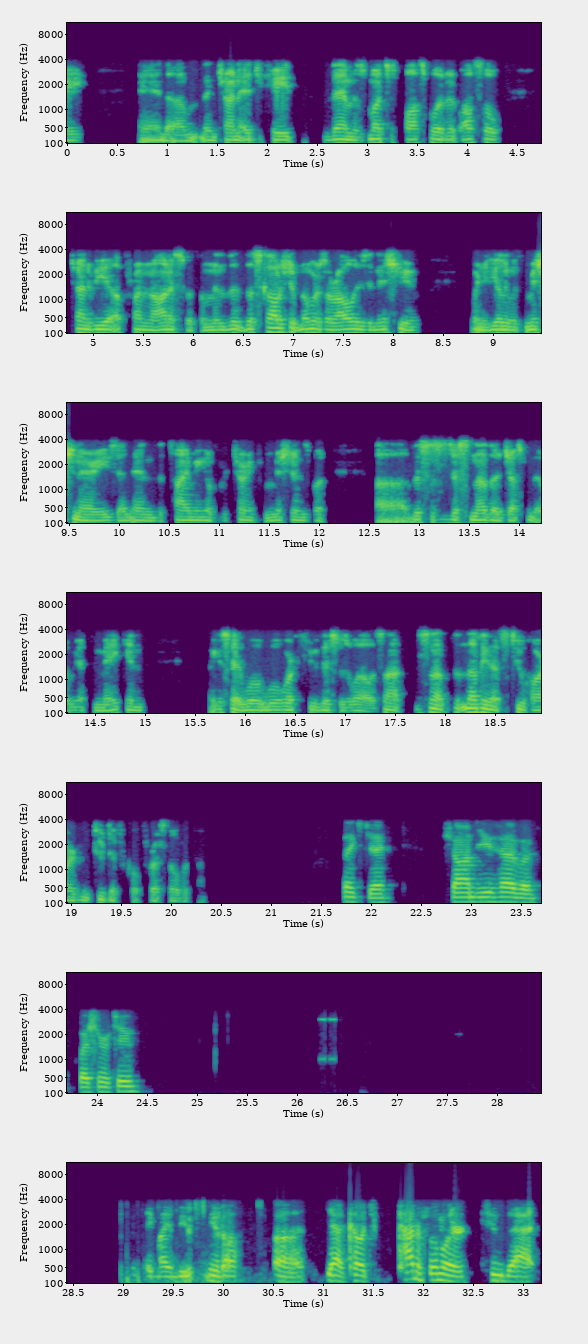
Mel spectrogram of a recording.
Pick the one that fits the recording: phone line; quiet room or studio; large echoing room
phone line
